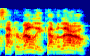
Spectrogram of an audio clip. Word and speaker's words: Saccarelli-Cavallaro: Saccarelli-Cavallaro.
